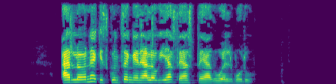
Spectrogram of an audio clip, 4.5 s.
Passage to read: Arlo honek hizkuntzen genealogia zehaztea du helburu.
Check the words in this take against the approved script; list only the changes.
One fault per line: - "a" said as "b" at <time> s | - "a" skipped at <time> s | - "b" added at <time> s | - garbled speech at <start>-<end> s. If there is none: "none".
none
